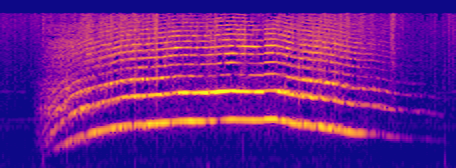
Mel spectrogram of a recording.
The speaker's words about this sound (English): You will know it's time to turn the page when you hear the police siren wail. Like this.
